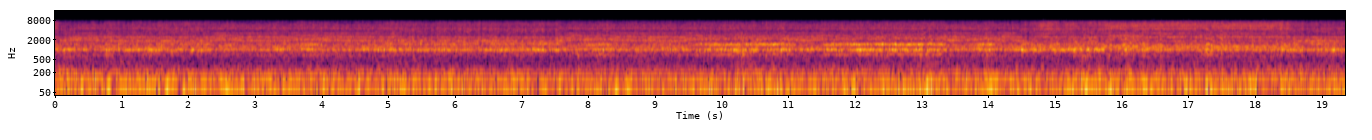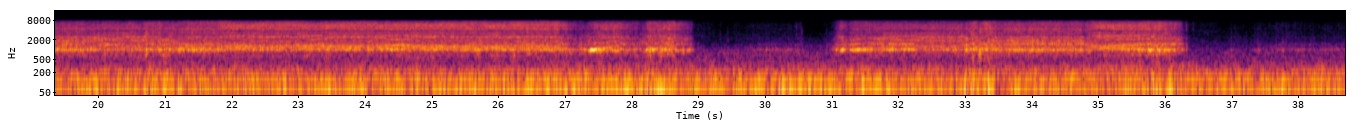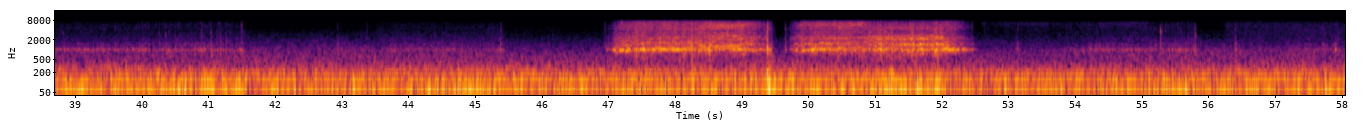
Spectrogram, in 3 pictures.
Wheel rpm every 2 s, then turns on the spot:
160, 160, 160, 160, 160, 160, 160, 160, 160, 160, 160, 160, 160, 120, 50, 70, 160, 150, 20, 20, 10, 10, 10, 60, 100, 140, 20, 20, 10.
28-30 36-42 44-46 54-56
